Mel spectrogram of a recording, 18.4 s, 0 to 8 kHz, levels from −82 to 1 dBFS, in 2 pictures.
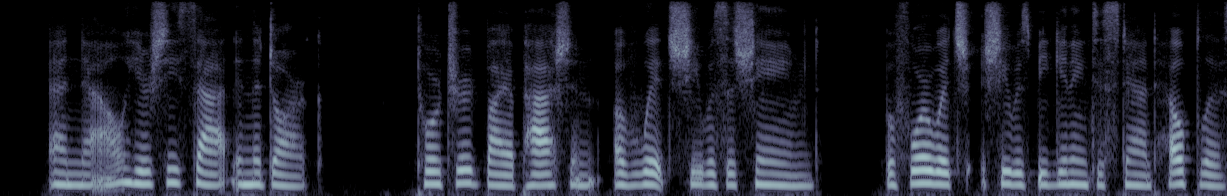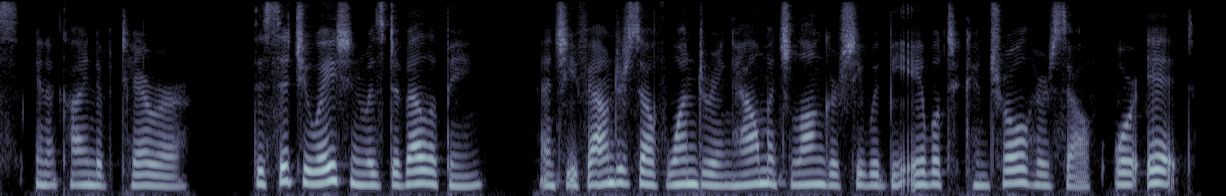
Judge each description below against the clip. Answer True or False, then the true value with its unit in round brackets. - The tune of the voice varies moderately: False (2.0 semitones)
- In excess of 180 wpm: False (165 wpm)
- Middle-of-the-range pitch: True (175 Hz)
